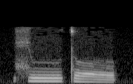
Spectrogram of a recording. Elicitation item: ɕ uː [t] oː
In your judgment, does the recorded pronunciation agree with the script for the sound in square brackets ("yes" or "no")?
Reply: yes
